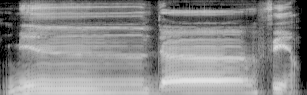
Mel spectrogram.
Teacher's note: Yang ini kena dengung yang nipis. Ikhfa hakiki, nun mati jumpa dal. Dan ini pun dibaca dengan dengung dua harakat. Jangan tak dengung, jangan baca dengan jelas, baca dengan dengung sebanyak dua harakat.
